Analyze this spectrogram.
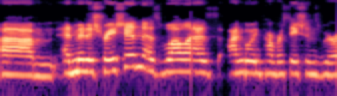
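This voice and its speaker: Loud and bright with a sharp tone, a woman speaks at a fairly high pitch. Her pace is moderate and her intonation fairly even. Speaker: policy executive of a federal employees association. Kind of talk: online presentation. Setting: video conference.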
